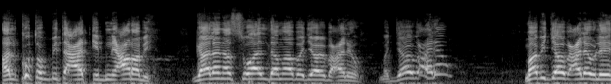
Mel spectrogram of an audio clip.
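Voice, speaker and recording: With a Sudanese accent, a man talks in an animated tone at an extremely high pitch. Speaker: Salafi preacher. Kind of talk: religious lecture to a study circle. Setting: study circle with audience.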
